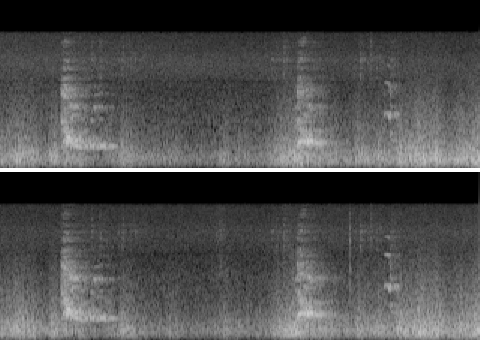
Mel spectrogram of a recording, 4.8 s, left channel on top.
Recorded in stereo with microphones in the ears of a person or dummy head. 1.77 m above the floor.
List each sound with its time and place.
0.6 s a dog barking: centre (ahead or behind)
